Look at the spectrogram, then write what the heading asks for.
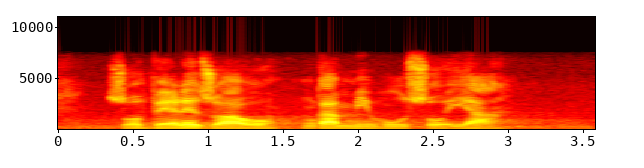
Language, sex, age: Venda, male, 19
